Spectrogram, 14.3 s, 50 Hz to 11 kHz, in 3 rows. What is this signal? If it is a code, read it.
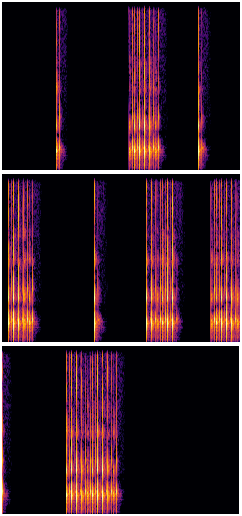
Pulse dialling, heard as clicks on a phone line, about 10 pulses a second. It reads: 1 6 1 5 1 6 6 0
